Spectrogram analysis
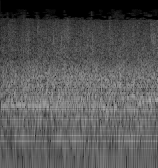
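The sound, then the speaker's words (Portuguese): Dense, steady applause from a crowd, an even, continuous wash of many hands clapping at constant loudness with no breaks. “Lucas, você edita aqui, por favor, uma salva de palmas, assim?”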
